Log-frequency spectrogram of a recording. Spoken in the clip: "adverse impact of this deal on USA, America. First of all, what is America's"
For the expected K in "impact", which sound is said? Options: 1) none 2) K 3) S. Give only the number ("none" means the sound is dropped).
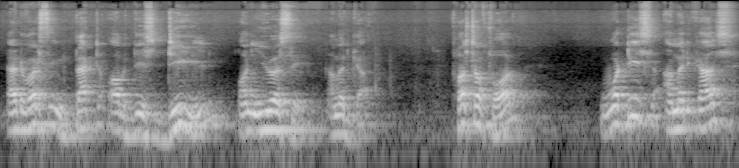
2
